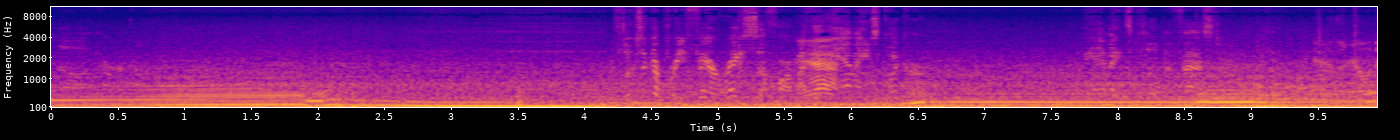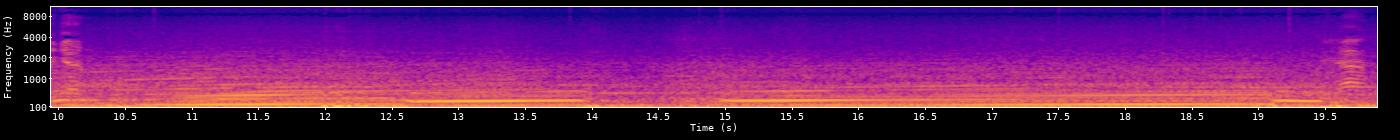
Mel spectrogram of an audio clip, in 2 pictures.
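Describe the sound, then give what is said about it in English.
A 992 sports car engine pulls hard from inside the cabin while trying to keep up with another car, its pitch climbing and dropping repeatedly as it shifts through gears, with steady road rumble underneath and occasional voices. “And we're in the 992, and we're trying to keep up with the MA.”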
